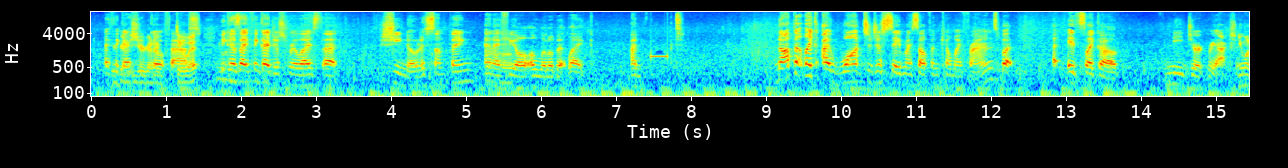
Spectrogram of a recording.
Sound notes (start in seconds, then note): 7.4 beep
